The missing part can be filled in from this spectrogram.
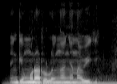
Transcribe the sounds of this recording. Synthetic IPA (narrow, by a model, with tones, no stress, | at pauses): ɛ̰˨ŋ˨ɡɪ˨ŋʊ˦ɾa˦tʊ˦lɔ˨i˨ŋa˨˦ŋa˨na˨wi˦ki˨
